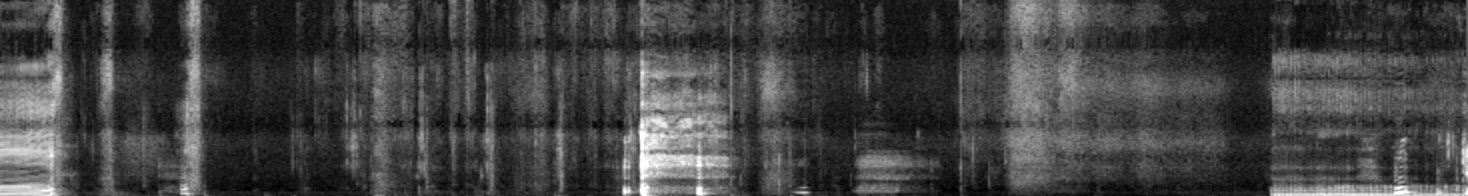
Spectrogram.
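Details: A Tibetan Terrier, possibly wanting to play, makes odd, tonal groaning and whining noises in short bursts, with people talking and laughing.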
